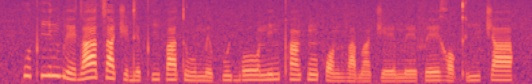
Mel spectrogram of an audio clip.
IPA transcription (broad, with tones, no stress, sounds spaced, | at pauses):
kʷ e˦ pʰ iː˦ n b eː˨ d aː˦ t͡s a˦ t͡ʃ ɪ˨ d e˨ pʰ i˦˨ p a˦ t uː˨ m e˨ kʷ i˦˨ b oː˦ n i˦ n pʰ ã˦ k͡p ũ˦ f ɔ˨ n v a˨ b ã˨ t͡ʃ eː˨ m eː˨ f eː˦ ɣ ɔ˨ kʼ iː˦ t͡ʃ a˦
